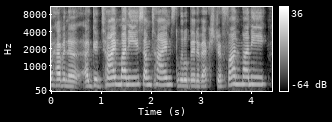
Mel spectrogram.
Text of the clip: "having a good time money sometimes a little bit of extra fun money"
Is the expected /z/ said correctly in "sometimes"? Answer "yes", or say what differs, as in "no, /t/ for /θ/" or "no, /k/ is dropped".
yes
